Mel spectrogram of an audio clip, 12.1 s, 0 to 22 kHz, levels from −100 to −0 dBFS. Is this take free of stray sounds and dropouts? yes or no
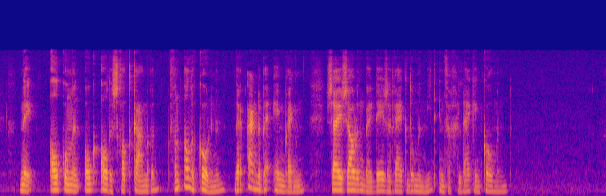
yes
